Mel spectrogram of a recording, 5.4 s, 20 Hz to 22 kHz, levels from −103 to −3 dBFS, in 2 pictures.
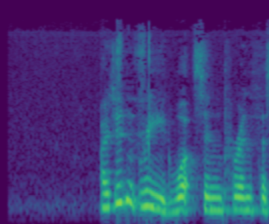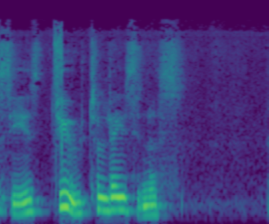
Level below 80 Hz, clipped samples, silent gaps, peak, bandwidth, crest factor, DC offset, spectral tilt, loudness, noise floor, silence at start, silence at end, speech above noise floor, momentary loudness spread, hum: -84 dBFS; under 0.1%; none; -14 dBFS; 15.5 kHz; 18 dB; under 0.1%; -5.5 dB/octave; -31 LUFS; -71 dBFS; 1 s; 0.9 s; 41 dB; 8 LU; none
